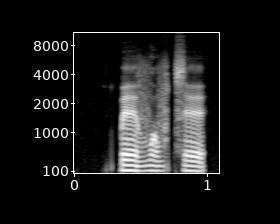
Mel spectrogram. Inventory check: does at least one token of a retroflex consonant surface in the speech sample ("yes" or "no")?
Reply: no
